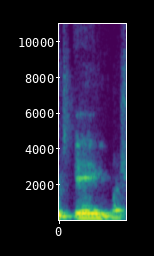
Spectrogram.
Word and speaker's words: gauge: Then there's a gauge, which rhymes with page one, and then this page rhymes with page.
